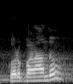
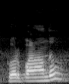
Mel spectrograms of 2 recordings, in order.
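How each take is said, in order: Both takes have the same delivery.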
